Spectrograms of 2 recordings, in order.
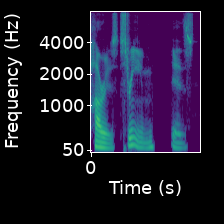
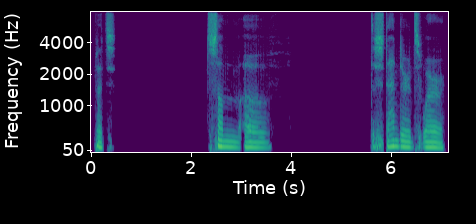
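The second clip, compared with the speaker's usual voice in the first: vague. Acted. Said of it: "sounding a little vague".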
